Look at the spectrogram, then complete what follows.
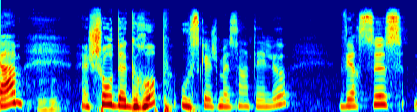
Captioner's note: in french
